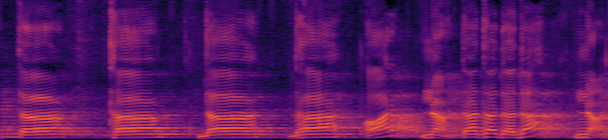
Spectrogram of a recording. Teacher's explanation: वे ध्वनियां जिनका उच्चारण करते समय जीभ का आगे का भाग दांतों को स्पर्श करे, वो दंते ध्वनियां कहलाती।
